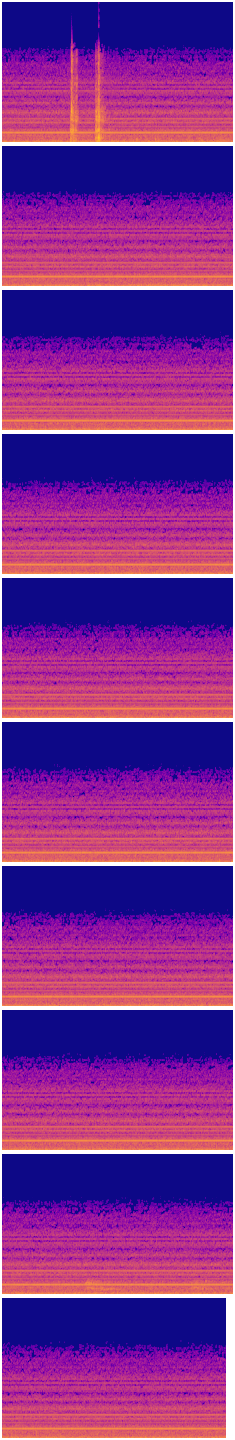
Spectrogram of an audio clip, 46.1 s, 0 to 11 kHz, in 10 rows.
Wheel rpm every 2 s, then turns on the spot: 0, 0, 0, 0, 0, 0, 0, 0, 0, 0, 0, 0, 0, 0, 0, 0, 0, 0, 0, 0, 0, 0, 0.
none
